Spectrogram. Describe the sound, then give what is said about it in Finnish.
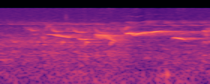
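A common blackbird sings right by the microphone in a small wood, in a run of clear, fluting whistled phrases, each sliding gently in pitch, loud against a soft background hiss with no voices, geese in the background. “Kyllä, ja Mustarastas on ihan mikrofonin lähellä.”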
